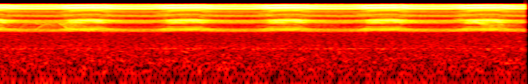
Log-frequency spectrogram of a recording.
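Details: A Lai's cicada (Euterpnosia laii), recorded in July at Alishan, Taiwan, sings a shrill, high buzzing trill that swells in pulses about once a second.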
